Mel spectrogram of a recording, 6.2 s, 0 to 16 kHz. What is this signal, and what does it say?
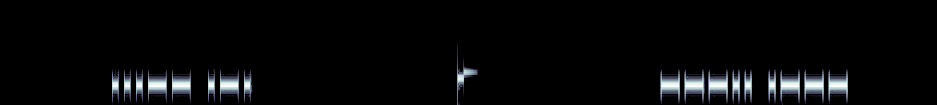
Morse code, heard as a keyed tone, about 30 wpm, 700 Hz. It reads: 3 R 8 J
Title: Single-Letter Single-Number 30wpm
